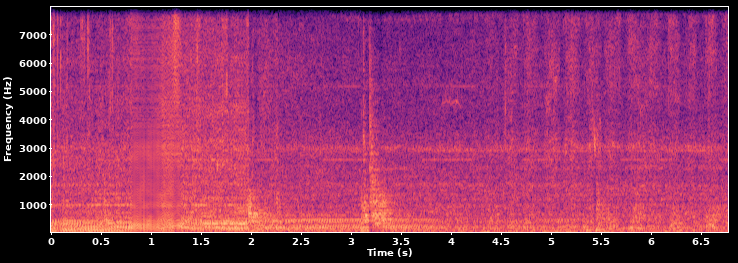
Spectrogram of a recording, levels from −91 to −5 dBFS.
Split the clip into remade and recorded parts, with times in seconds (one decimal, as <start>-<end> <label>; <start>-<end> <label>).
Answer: 0.0-0.8 recorded; 0.8-1.3 remade; 1.3-6.8 recorded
